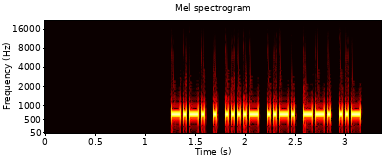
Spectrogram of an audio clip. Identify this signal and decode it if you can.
Morse code, heard as a keyed tone, about 40 wpm, 700 Hz. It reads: CE4FGU
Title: DXCC-100 Call Signs - 6 Characters - 40wpm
